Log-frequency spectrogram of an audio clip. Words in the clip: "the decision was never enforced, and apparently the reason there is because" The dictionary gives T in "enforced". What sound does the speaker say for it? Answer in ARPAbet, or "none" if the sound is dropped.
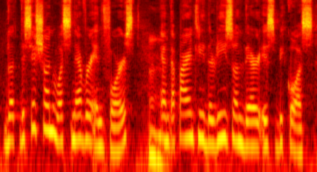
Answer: T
